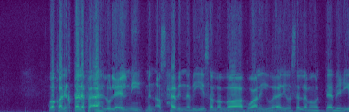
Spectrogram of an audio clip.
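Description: An elderly man speaks calmly and steadily through a microphone.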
